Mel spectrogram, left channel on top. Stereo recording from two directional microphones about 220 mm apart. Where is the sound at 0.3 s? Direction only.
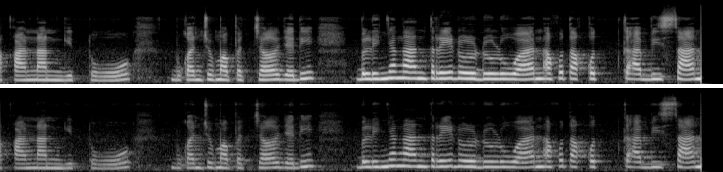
20° left (ahead or behind).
